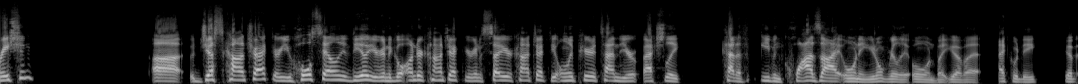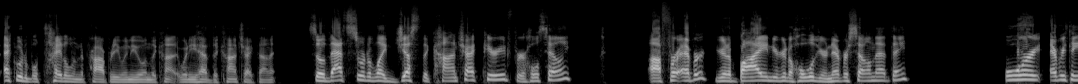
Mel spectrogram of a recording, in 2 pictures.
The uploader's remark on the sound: This was a live class recorded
